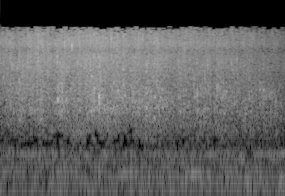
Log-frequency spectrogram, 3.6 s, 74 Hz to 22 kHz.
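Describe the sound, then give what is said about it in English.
Water from large jars pours and runs steadily for a few seconds over an offering and wood on an altar, a continuous splashing rush with no pauses and no voices. “Fill 4 large jars with water and pour it on the offering and on the wood.”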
